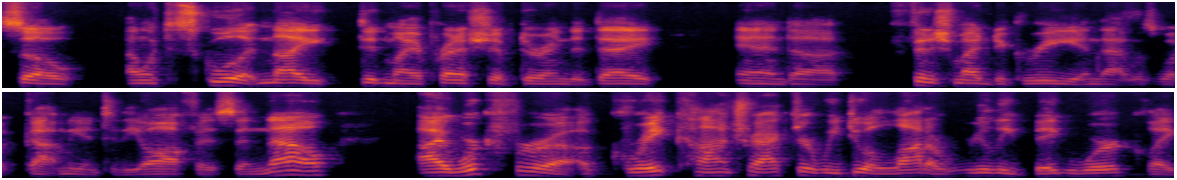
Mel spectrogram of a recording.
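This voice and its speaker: Against a quiet background, a man talks at a fairly quick pace with a medium pitch, ordinary pitch variation and big swings in loudness, the sound dry and close with no echo. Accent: US Northeastern. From Connecticut. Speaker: electrician and menswear reviewer. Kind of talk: casual chat.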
